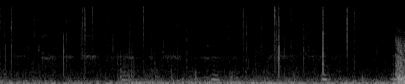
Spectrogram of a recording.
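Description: Film soundtrack of a burning torch: sparse, sharp crackles over a quiet, steady low rumble.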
